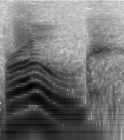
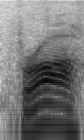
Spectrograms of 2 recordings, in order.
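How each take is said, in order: First: The name ends with a hard g sound. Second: The name ends with an f sound. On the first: The speaker calls it wrong. "a lot of people mispronounce it too. They call it Brogue" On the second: The speaker calls it right. "Brough is the proper pronunciation"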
